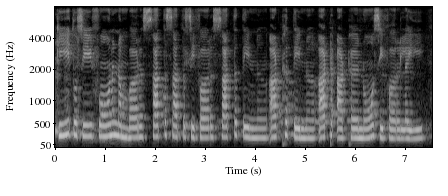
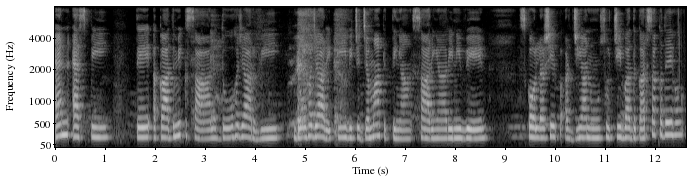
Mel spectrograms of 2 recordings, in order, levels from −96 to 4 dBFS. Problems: continuous background conversations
